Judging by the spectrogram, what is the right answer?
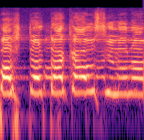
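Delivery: high, loud, wailing sob while speaking.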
